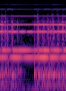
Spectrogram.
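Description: An old-style telephone bell rings steadily, with a brief gap partway through, close and fairly loud, with no voices.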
